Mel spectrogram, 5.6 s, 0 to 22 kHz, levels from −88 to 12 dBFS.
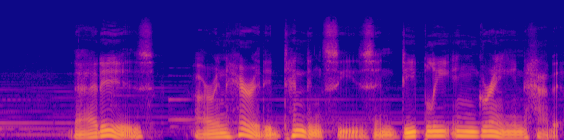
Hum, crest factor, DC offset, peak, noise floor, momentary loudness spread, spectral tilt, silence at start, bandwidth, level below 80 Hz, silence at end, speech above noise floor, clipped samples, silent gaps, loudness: none; 14 dB; under 0.1%; -4 dBFS; -44 dBFS; 9 LU; -9 dB/octave; 0 s; 10.5 kHz; -40 dBFS; 0.05 s; 27 dB; under 0.1%; none; -18 LUFS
